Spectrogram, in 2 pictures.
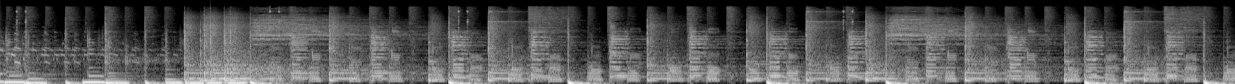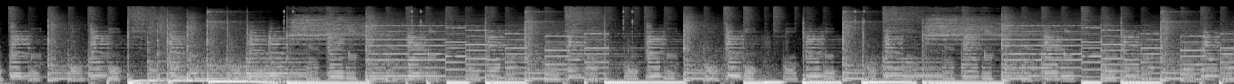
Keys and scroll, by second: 9.8 Return, 13.7 ctrl+j, 17.3 ctrl+t, 22.5 Return.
